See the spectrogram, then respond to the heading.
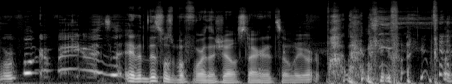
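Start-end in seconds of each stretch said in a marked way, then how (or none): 0.0-1.3 put-on very high, drunken, tipsy shriek. Recalling being tipsy before a show with a friend, the speaker retells screaming. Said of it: "so we're just screaming".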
